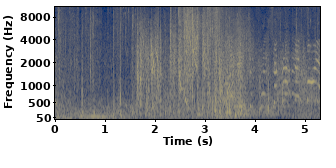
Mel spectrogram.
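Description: Dense, loud suppressing gunfire crackles through a Battlefield 6 campaign battle as rapid automatic bursts and booms, with shouted voices mixed in.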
